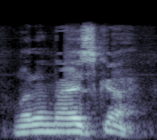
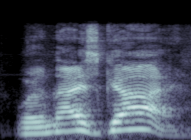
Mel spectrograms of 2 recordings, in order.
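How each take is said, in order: First: Said in the usual way. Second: Louder, ironic praise; mock praise. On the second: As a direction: cheer himself on with mock admiration.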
